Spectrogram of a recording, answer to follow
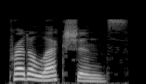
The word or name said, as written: predilections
